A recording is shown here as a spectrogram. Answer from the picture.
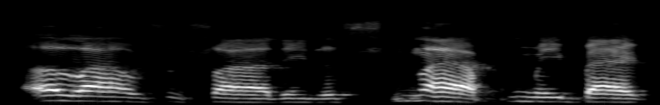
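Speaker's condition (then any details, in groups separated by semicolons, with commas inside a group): Traumatic brain injury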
